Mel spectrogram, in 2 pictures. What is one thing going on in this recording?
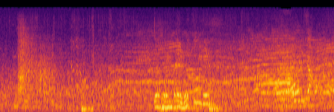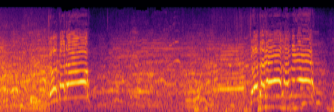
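A crowd of spectators cheers and shouts nearby, outdoors.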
